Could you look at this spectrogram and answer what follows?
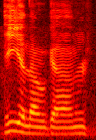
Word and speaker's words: Dianoga: You pronounce it Dianoga. It could be more like Dianoga, diagnosis.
